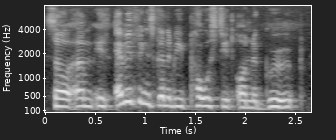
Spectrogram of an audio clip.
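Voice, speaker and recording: A woman talking casually as a radio show guest, informal and halting, often repeating words. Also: mid-range voice, lively intonation, dark tone, husky. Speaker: guest, music group organiser. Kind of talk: casual radio interview talk.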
